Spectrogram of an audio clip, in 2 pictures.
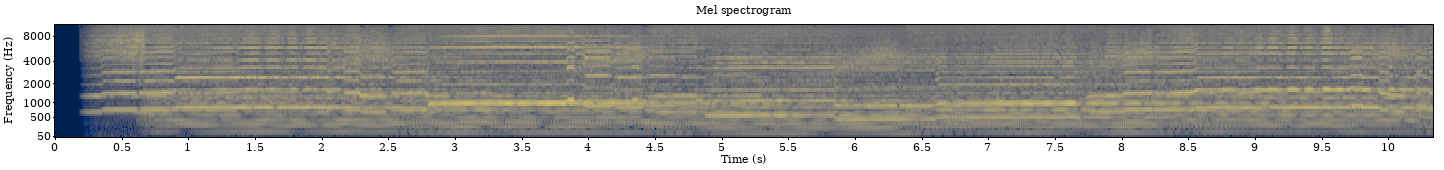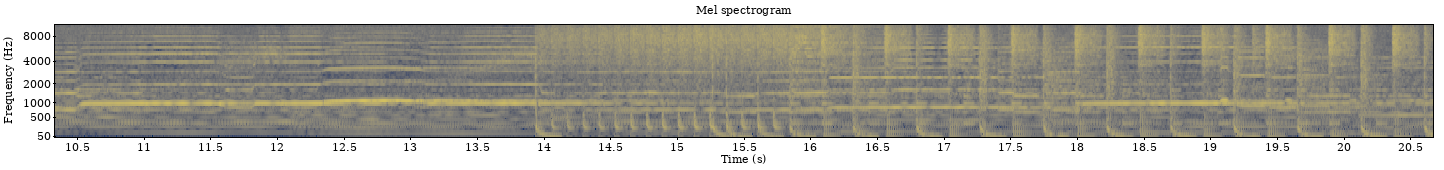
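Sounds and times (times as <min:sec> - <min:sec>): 
flute: 0:00.2 - 0:20.6.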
